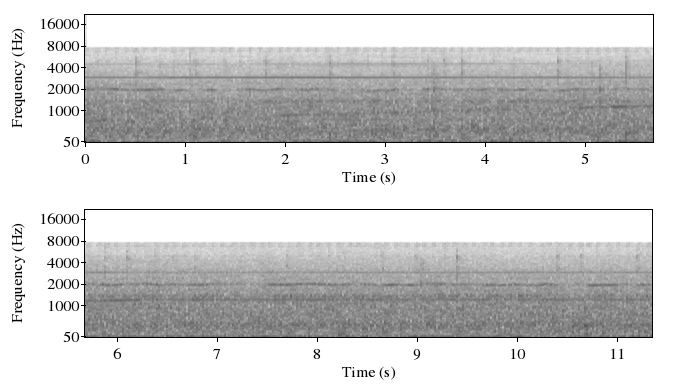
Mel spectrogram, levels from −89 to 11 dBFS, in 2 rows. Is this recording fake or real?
real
